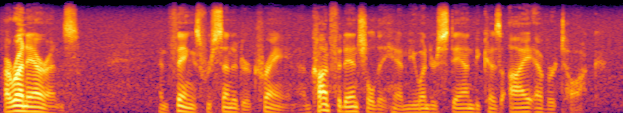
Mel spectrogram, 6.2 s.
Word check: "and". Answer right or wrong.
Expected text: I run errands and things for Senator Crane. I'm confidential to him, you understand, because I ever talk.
right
